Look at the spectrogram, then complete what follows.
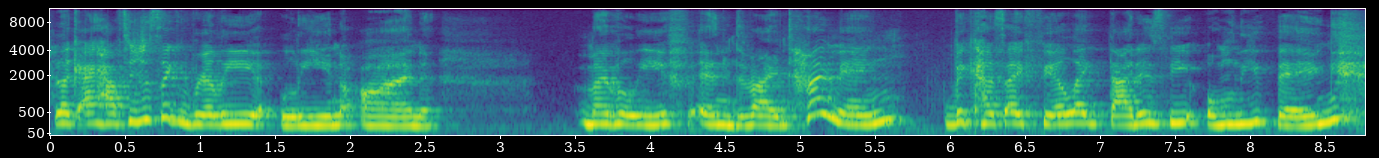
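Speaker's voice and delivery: heartfelt, earnest, emotional, moved tone. Speaking to her audience and surprised at herself, getting emotional. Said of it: "I don't even know why I'm getting emotional talking about this".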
